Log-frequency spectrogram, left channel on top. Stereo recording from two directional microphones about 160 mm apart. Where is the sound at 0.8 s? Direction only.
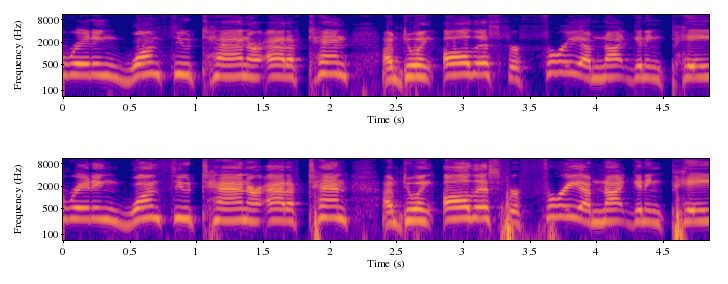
30° right (ahead or behind).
